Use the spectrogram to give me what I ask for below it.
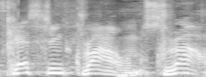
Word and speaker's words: Casting Crowns: Casting Crowns у нас, в принципі, правильно я вимовив? – Casting Crowns.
